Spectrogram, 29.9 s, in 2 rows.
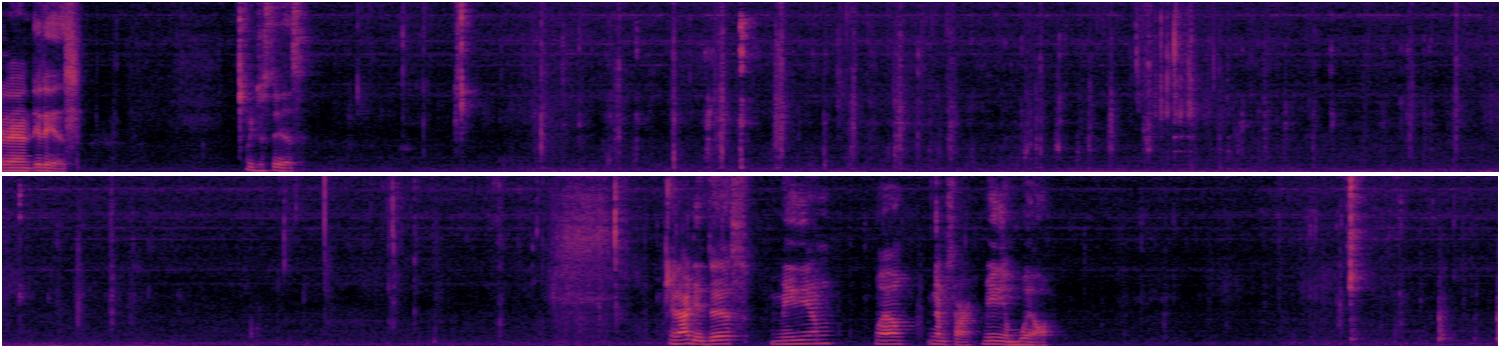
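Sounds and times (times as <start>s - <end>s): wet chewing: 3.5s - 16.6s, 17.7s - 20.4s
crunchy crackles of lettuce: 4.6s - 13.2s.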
